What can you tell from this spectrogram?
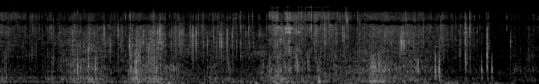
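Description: Footsteps in sandals crunching over loose rock scree, with small stones shifting and clicking underfoot at an uneven pace.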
